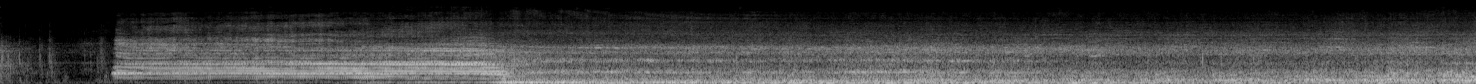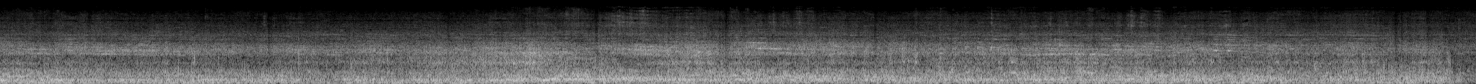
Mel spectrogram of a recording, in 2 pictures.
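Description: Diesel freight locomotive's multi-chime air horn sounding one blast of about four seconds, then the freight train rolling past with a heavy rumble and wheels clattering over the rail joints.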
